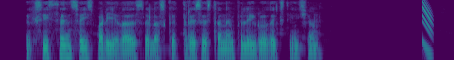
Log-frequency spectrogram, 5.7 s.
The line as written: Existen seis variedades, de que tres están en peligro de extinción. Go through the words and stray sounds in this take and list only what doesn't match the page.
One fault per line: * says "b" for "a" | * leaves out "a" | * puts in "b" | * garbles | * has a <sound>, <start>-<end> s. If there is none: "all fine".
* puts in "las"
* has a chirp, 5.3-5.4 s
